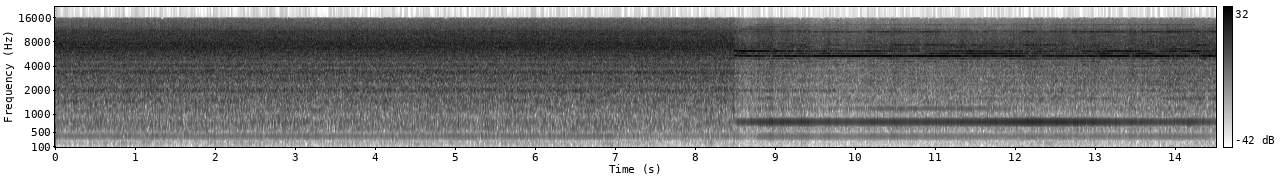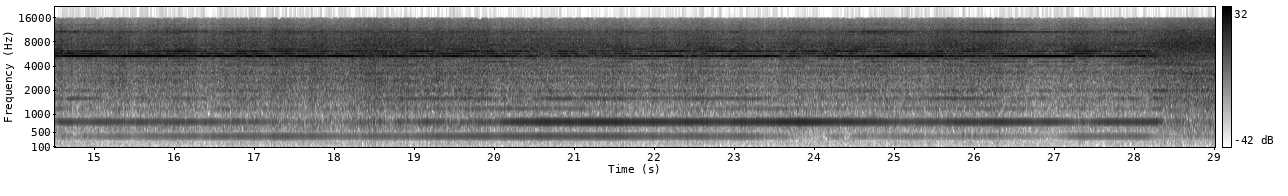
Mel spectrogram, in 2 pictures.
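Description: FL-1325 CNC router's high-speed spindle running and routing a wooden panel, a steady whine over the hiss of the cut. About eight seconds in the sound changes, and higher steady whining tones join in.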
